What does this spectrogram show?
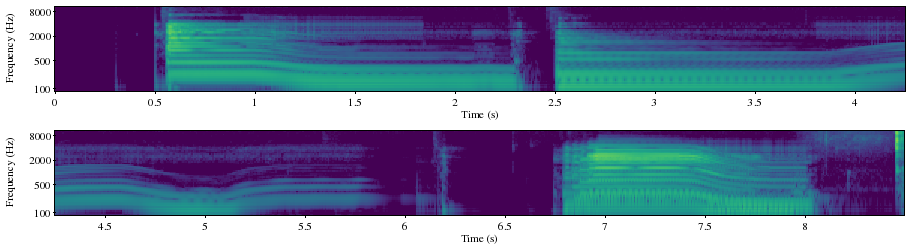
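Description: Electric guitar played through an octave-down pitch shifter: three loud, sustained phrases with a thick, deep tone and smooth pitch bends, separated by short pauses, with no talking.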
